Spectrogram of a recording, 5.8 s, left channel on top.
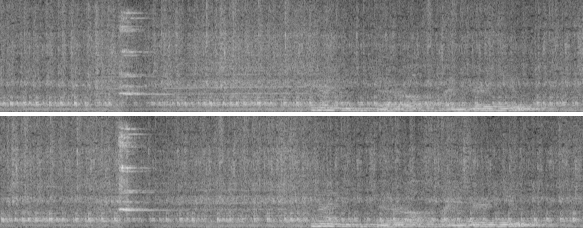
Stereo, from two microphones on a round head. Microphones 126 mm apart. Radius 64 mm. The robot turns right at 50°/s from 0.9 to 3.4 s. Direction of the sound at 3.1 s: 10° right (ahead or behind).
